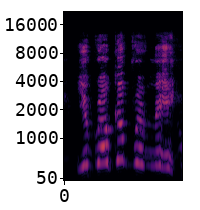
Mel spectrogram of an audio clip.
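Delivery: playful imitation of his European accent. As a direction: protest in a put-on European accent. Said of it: "an accent. So they were from, you know, Europe".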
